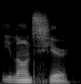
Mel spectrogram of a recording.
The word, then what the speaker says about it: Elancieaux: No, X is silent. The X is silent, people. – It's Yulena? – It's Elancier.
